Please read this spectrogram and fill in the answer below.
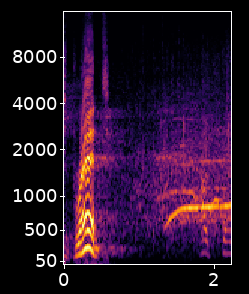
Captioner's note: applause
